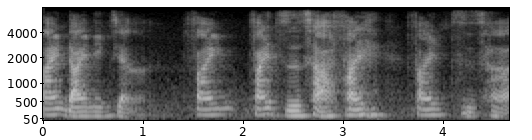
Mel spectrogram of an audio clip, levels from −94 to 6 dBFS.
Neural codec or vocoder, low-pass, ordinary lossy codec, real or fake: none; 7.2 kHz; none; real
